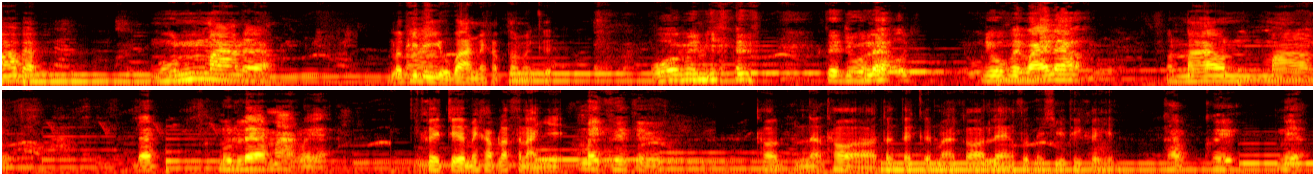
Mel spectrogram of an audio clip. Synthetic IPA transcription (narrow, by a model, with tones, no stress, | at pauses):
aː˧bɛː˨˩p̚ | ŋu˨˦nmaː˧lɤː˧jʔa˨˩ʔ | lɛː˦˥wpʰiː˥˩da˧˩juː˨˩baː˥˩nma˦˥jkʰa˦˥p̚t̪ɔ˧nma˧kɤː˨˩t̪̚ʔoː˨˧˦ma˥˩jmiː˧kʰa˧jt͡ɕa˧˩juː˨˩lɛː˦˥˩w | juː˨˩ma˥˩jwa˧˥˩jlɛː˦˥˩w | ma˧˩nmaː˧ma˧nmaː˧ | bɛː˨˩p̚nu˧nlɛː˧ŋmaː˥˩k̚lɤː˧jʔa˨˩ʔ | kʰɤː˧jt͡ɕɤː˧ma˦˥jkʰa˦˥p̚la˦˥k̚sa˧na̰˨˩ʔŋiː˦˥ma˥˩jkʰɤː˧jt͡ɕɤː˧t̪ʰa˥˩wna˦˥t̪ʰa˥˩wʔəː˨˩t̪a˥˩ŋt̪ɛː˨˩kɤː˨˩t̪̚maː˧kɔː˥˩lɛː˧ŋsu˨˩na˧t͡ɕʰi˧˦t̪ʰːiː˥˩˧jhe˨˦n | kʰa˦˥˩p̚kʰɤː˧jni˧˩ɐ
